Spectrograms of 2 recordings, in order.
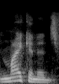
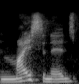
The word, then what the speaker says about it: myconid: it micenades or myconids i said micanids first time but then my dm said mycinids because mycelium and i'm like oh you're definitely right it has to be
